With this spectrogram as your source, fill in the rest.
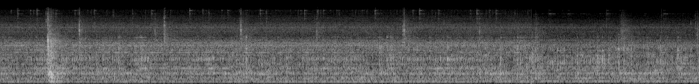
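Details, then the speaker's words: Refurbished Canedy-Otto drill press running with the power feed engaged, spindle about 60 rpm: steady, even whir from the straight-cut gear train with only a soft tick about once a second and no clanking. A healthy gear drive. "just mesmerized by this thing listen to it so nice even those straight putt gears aren't too loud and clanky"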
